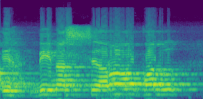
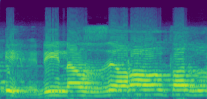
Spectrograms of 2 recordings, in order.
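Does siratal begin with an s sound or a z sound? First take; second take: S sound; Z sound. First: Siratal begins with a plain s sound. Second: Siratal begins with a z sound. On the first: "itu pakai sin" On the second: "Pakai zai"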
